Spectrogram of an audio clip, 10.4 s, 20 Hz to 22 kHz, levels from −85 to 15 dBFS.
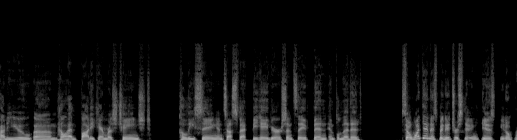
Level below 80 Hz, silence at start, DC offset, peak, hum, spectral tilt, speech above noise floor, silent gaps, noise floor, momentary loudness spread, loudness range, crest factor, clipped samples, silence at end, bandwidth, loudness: -62 dBFS; 0 s; under 0.1%; -10 dBFS; none; -5.5 dB/octave; 62 dB; none; -88 dBFS; 4 LU; 1 LU; 18 dB; under 0.1%; 0 s; 15 kHz; -27 LUFS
